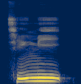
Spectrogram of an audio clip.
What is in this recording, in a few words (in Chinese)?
"ching1mi3", 玉環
